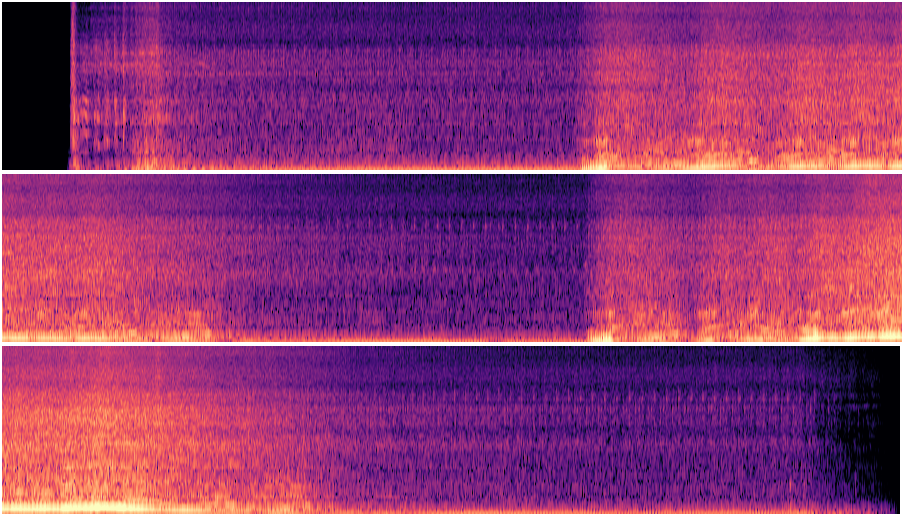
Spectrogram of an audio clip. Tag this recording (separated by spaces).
car engine gas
